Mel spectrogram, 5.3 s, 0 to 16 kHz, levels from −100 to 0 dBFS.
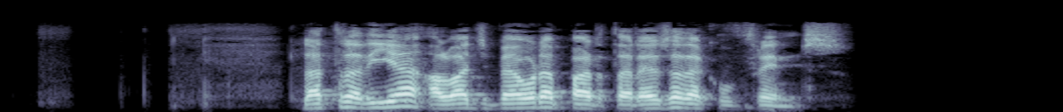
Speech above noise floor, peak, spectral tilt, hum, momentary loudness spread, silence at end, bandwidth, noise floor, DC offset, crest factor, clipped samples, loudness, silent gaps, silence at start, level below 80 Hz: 34 dB; -2 dBFS; -4.5 dB/octave; none; 10 LU; 1.15 s; 7.4 kHz; -51 dBFS; under 0.1%; 18 dB; under 0.1%; -16 LUFS; none; 1.5 s; -66 dBFS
